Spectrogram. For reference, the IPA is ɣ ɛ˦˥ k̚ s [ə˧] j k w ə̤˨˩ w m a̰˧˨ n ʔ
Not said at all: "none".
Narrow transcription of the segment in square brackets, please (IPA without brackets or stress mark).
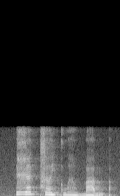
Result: ə˧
